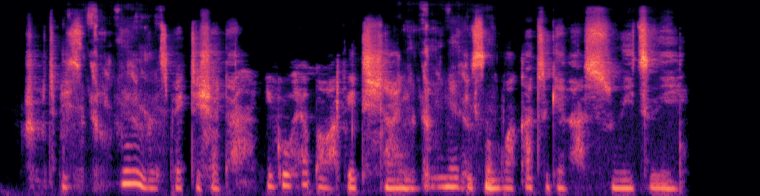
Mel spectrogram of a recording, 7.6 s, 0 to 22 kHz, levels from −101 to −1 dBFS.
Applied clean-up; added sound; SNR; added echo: neural mask model Resemble Enhance denoiser.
